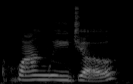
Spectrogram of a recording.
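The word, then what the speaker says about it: Hwang Ui-jo: How do you pronounce that, huh? – I would say it's Hwang Wee-jo, but okay. Yes.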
